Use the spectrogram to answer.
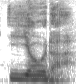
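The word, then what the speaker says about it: iota: Theta Theta F Yoda this is a vowel it has the simple e sound ioda say it with me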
